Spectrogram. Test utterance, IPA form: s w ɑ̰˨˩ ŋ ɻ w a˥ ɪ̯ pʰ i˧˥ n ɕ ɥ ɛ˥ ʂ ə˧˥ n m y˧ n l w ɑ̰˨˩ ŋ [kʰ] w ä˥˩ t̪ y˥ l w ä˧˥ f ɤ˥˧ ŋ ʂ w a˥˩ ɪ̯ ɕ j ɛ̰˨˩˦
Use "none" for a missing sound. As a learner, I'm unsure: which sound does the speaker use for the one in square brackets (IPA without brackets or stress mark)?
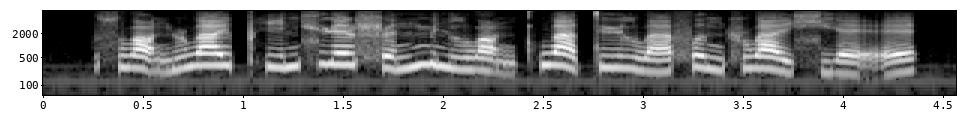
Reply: kʰ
